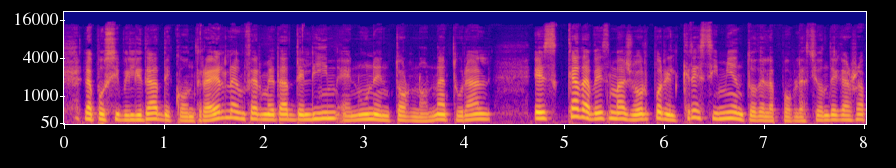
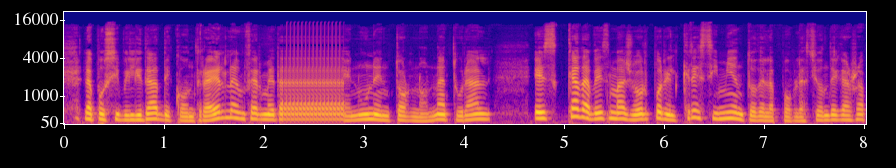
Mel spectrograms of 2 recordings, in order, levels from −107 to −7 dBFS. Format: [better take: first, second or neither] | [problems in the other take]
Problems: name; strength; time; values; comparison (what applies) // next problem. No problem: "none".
first | audio freezing; at 2 s for 0.5 s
